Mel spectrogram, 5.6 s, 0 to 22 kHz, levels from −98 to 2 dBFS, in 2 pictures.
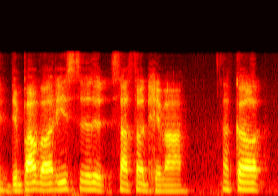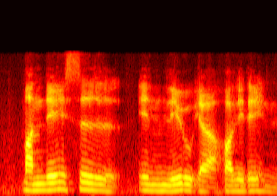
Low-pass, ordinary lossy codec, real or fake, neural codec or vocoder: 7.2 kHz; none; fake; codec, 16 kHz in and 24 kHz out, 0.6 kbps, FocalCodec, streaming, 4096 codes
